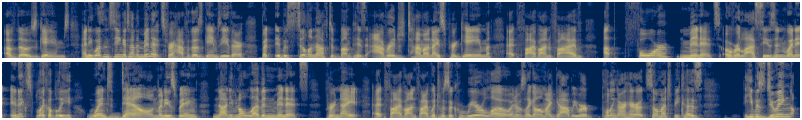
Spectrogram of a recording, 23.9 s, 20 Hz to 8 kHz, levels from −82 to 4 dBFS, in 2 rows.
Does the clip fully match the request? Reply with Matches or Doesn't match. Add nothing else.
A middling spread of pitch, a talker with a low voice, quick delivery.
Doesn't match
